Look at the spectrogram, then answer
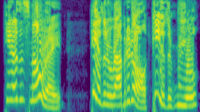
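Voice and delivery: wild rabbit declaring he's fake; suspicious wild rabbit. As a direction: recoil and accuse him. Wild rabbit sniffing him out.

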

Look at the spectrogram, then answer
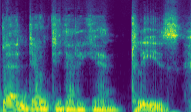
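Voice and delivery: low, weary mock plea; imitating an unimpressed listener; pleading listener. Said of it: "you're like".

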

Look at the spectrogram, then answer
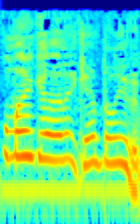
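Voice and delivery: high, soft falsetto squeal; mock scream. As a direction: pretend to scream in tiny high voice. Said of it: "And then he screams".

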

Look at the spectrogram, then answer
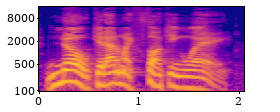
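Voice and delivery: usual speaking voice

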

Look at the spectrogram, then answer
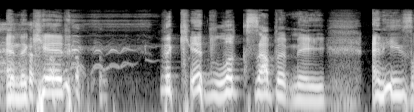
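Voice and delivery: laughing through the words; can't hold back the laugh telling it; words broken up by real laughter. Real, not acted.

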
